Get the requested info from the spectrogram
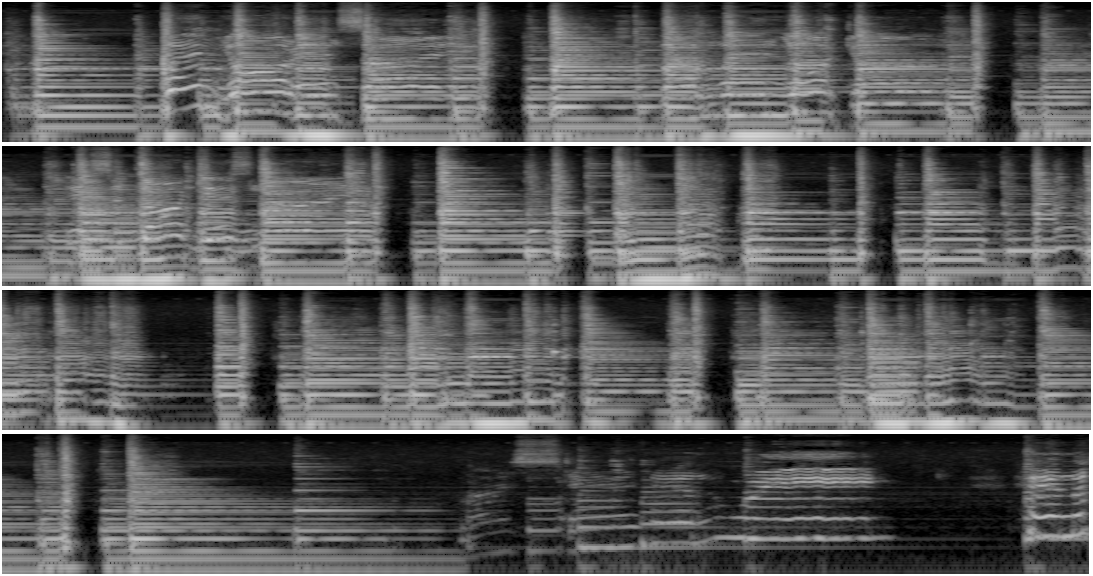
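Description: Nylon-string classical guitar strummed in a repeating chord pattern, with a brief stop every few seconds. The strumming thins out near the end.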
